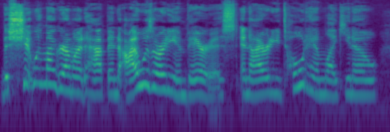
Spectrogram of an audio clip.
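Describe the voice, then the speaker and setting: Talking a little fast in a high-ish voice, a young woman vlogs a personal story to the camera in an animated way, her volume rising and falling. She's candid and casual, cursing freely and leaning on plenty of fillers.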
